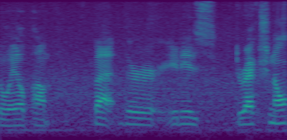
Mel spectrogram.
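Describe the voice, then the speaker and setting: A man speaks as noticeable background noise carries on behind him. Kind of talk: tutorial. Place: garden. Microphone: phone near.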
